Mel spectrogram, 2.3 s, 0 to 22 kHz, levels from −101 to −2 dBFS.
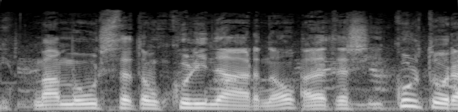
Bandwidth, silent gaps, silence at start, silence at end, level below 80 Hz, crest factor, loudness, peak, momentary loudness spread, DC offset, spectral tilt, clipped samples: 12 kHz; none; 0 s; 0 s; -56 dBFS; 16 dB; -19 LUFS; -4 dBFS; 4 LU; under 0.1%; -6.5 dB/octave; under 0.1%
